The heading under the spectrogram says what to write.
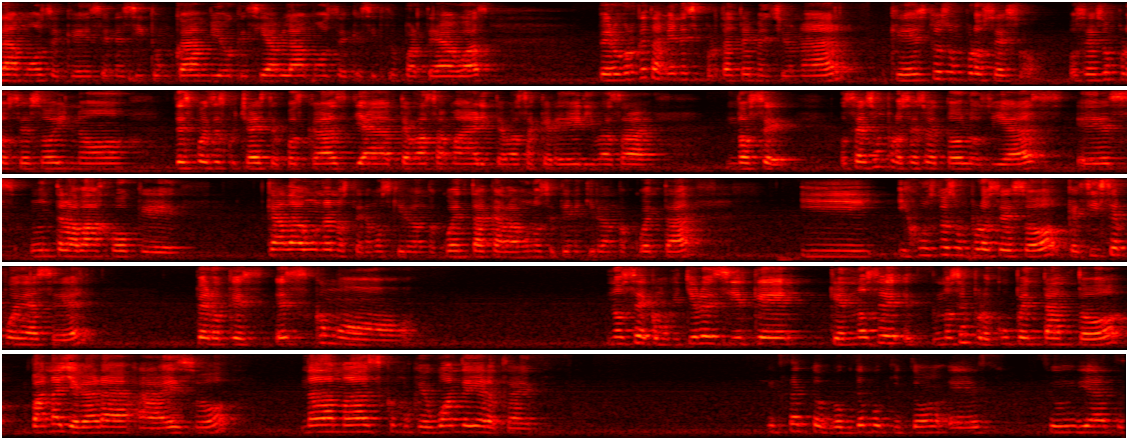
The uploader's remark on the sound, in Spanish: Este episodio tiene una calidad de audio menor a lo que nos hubiera gustado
